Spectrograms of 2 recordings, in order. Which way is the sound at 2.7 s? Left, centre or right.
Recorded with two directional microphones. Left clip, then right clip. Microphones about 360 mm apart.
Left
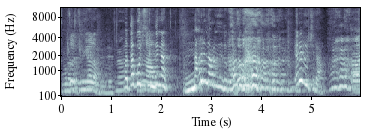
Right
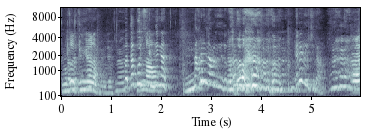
Left.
